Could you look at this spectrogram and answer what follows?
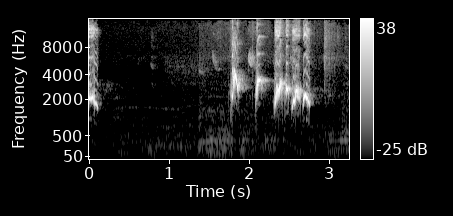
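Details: Red-whiskered bulbul song kept to rouse caged birds and teach young ones, southern master style; after a single opening note, a short burst of bright, quick, falling whistled notes near the end.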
